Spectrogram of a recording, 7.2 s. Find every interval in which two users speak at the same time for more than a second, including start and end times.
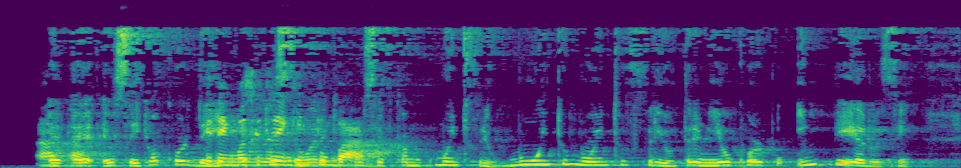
1.5-2.9

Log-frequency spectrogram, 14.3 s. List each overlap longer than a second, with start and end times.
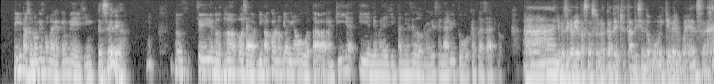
none

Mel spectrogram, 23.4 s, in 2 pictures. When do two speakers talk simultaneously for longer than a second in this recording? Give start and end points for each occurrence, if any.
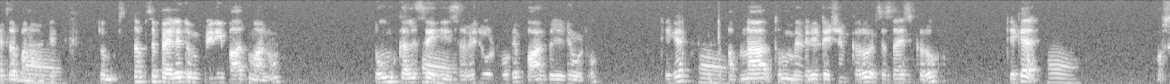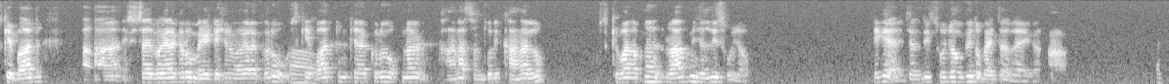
none

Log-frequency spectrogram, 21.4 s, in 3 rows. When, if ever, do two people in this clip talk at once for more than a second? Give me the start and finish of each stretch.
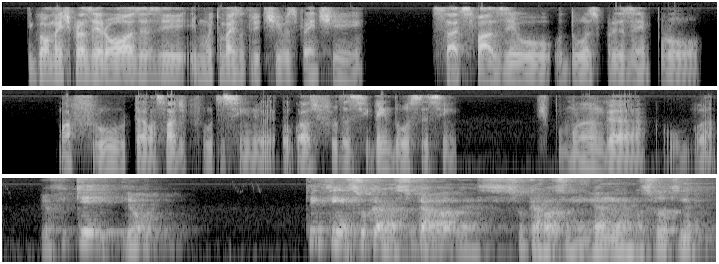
none

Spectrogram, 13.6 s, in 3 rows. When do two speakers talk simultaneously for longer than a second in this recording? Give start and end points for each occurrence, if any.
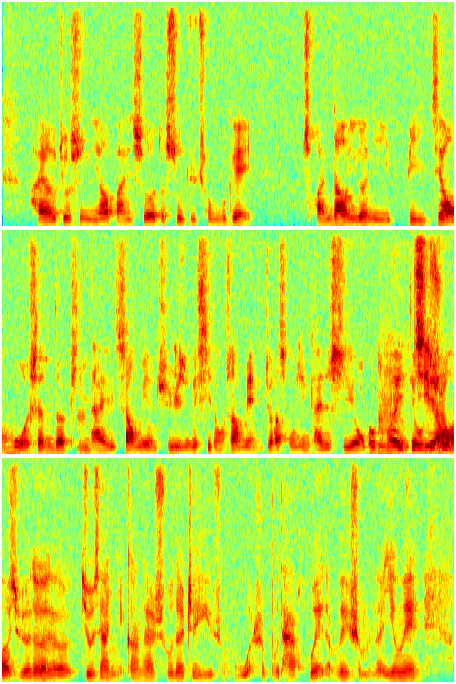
8.3-9.5

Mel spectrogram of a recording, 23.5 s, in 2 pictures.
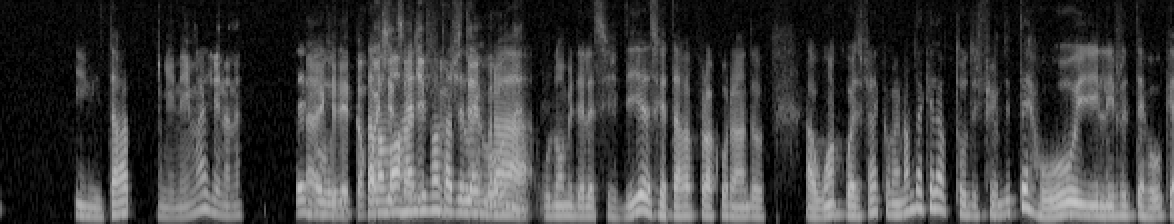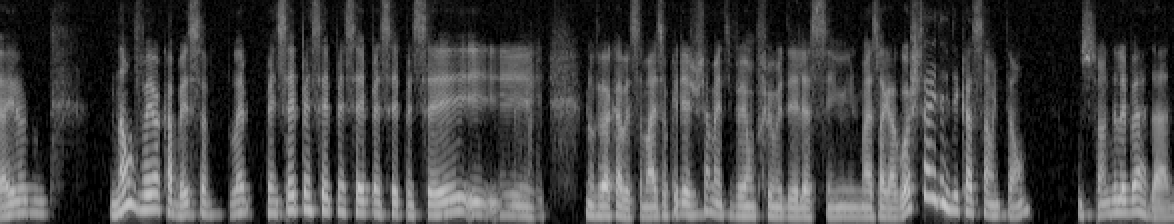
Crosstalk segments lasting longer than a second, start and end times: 3.0-5.3

